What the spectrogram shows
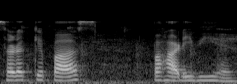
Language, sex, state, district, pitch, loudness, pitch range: Hindi, female, Uttar Pradesh, Budaun, 185 Hz, -23 LUFS, 130-195 Hz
